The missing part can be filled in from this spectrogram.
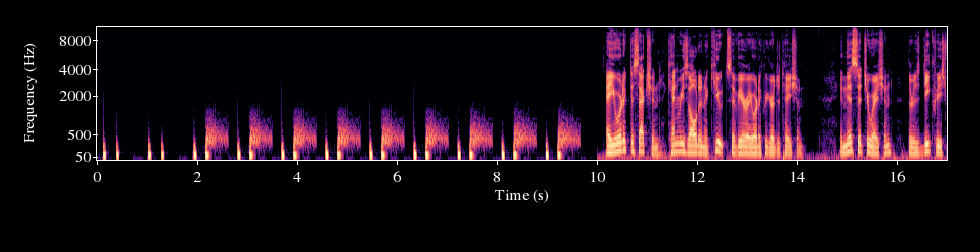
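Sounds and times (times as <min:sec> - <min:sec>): heartbeat thumps: 0:00.0 - 0:09.6
heart murmur: 0:00.1 - 0:09.4.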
